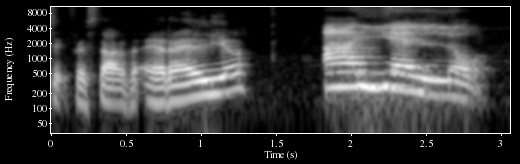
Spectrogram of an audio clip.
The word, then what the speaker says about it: Aiello: How do you pronounce it for a start? Aiello? Aiello. Aiello.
